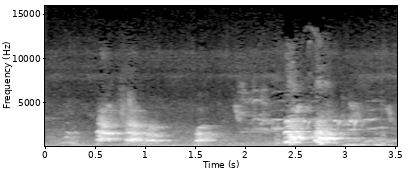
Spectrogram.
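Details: Puppies letting out a few bursts of bright, harmonic yapping barks, separated by quieter gaps, over a low background rumble.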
